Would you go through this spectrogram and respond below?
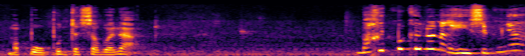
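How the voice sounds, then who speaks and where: Bitter suspicious aunt, high bright voice, scolding, Filipino radio drama, slight background noise. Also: female voice, wildly swooping pitch, normal speed, full character voice. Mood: resentful, irritated. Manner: scolding, sharp, exasperated. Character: bitter, suspicious aunt and resentful wife, short-tempered.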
